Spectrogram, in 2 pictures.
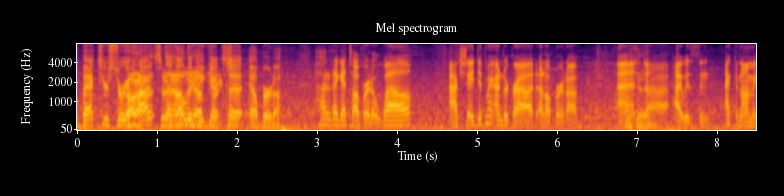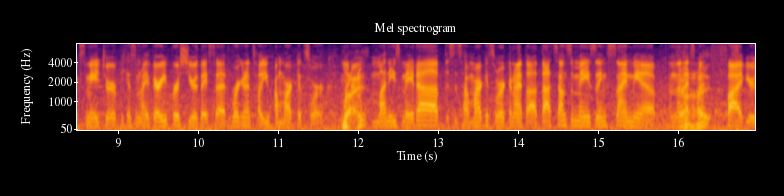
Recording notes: interviews recorded during an outdoor cocktail reception at the Social Entrepreneurship conference hosted by the USC's Marshall School of Business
